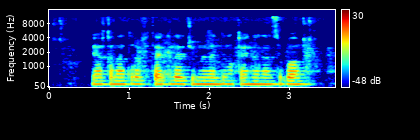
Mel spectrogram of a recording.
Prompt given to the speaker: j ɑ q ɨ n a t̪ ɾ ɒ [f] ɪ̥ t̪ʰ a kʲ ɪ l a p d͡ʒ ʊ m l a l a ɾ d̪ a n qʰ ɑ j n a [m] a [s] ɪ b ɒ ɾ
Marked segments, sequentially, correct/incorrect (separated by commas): correct, incorrect, correct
